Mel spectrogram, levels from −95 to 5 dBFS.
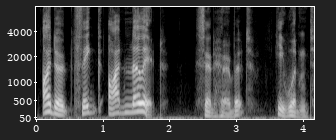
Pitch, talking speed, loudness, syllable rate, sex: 140 Hz, 145 wpm, -19 LUFS, 4.1 syllables/s, male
